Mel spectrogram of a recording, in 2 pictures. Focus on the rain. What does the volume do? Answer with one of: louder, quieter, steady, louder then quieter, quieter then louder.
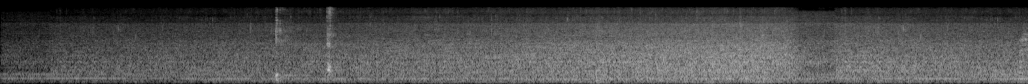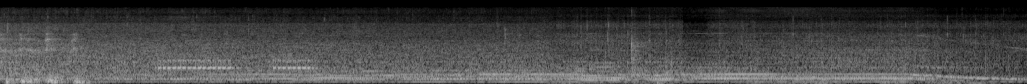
louder then quieter.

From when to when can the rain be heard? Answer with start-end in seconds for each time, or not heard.
0.0-20.5.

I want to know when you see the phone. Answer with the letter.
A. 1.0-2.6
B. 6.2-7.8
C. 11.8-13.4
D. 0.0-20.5
C.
